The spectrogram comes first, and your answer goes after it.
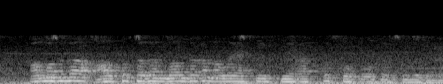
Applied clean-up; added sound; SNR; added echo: none; Gull, seagull / Fowl; 7 dB; reverberation time 0.6 s.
